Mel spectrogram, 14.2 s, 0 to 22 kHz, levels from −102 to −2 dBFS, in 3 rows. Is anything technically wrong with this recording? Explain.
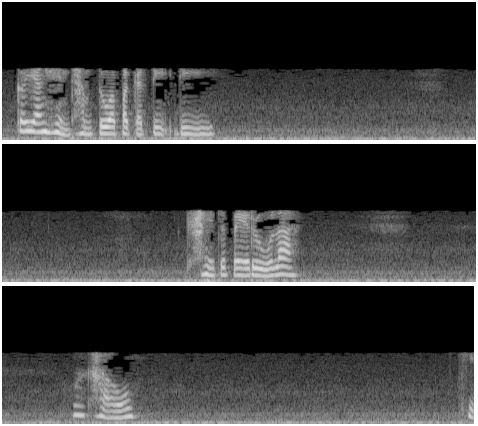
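Yes. The whole recording has heavy damage consistent with MP3 compression. Nothing comes through above about 3 kHz, so the speech sounds dull and boxed-in, and there's a watery, swirly quality as quieter detail flickers in and out. That's likely an MP3 encoder starved of bits, with damage this heavy pointing to something as low as 16 kbps. It chops the treble at a fixed cutoff and drops weaker frequency components frame by frame, which produces exactly that unstable, smeared texture.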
